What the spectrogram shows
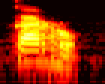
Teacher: si hay varias fases de cierre, el fonema vibrante es múltiple, como en el caso de carro. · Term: vibrante múltiple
